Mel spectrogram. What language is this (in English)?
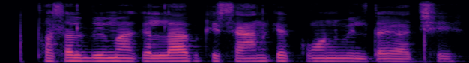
Maithili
